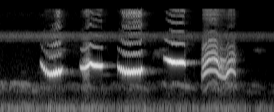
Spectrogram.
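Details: Pale-breasted thrush song phrase of five clear whistles, about two per second, varying between falling, level and wavering notes, the final one warbled.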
